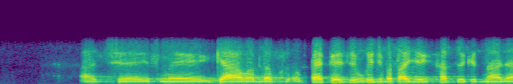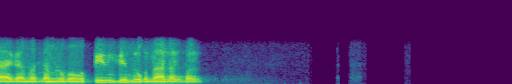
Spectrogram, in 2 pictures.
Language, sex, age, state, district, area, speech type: Urdu, male, 45-60, Bihar, Araria, rural, conversation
